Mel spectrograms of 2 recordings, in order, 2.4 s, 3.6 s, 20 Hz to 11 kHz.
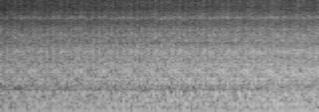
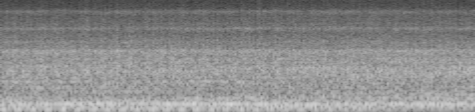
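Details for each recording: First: Ford F250 7.3 Powerstroke diesel idling after a harness fix, running 15 psi boost; steady, even, crisp clatter with no misses or knocks, smoother and sounding like a 6.0: normal diesel idle. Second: F250 7.3 Powerstroke on first test drive after injector work, air being bled: loud diesel run with a slightly uneven lumpy beat, no boost; one cylinder missing from a miswired injector harness.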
